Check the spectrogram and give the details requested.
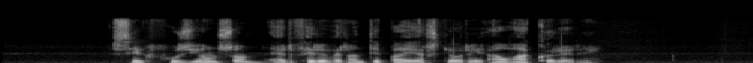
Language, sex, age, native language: Icelandic, male, 40-49, Icelandic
